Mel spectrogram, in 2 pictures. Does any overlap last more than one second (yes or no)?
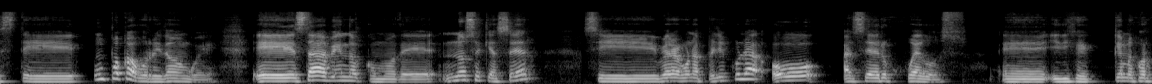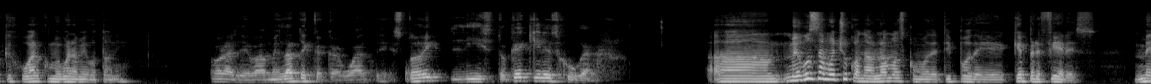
no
